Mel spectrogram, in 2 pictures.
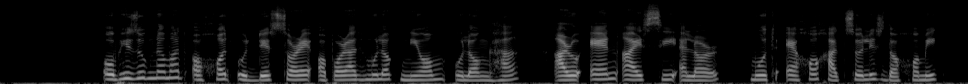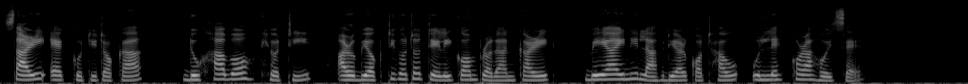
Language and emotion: Assamese, neutral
